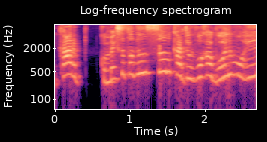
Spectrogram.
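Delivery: high, fast incredulous scolding; imitating people judging her for dancing; mock indignant busybody. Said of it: "e as pessoas, tipo assim".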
